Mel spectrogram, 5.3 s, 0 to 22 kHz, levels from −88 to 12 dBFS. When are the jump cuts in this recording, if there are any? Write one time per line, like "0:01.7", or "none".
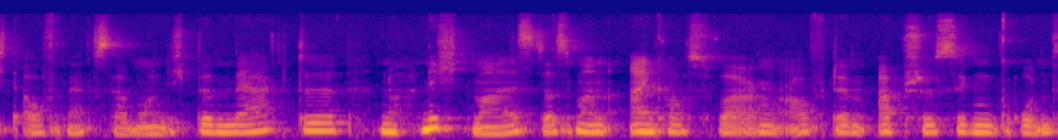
0:01.8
